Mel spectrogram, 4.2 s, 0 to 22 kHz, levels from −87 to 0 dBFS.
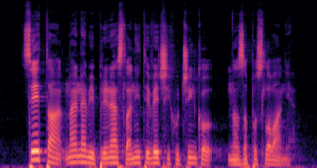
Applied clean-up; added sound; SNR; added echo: none; none; none; none.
